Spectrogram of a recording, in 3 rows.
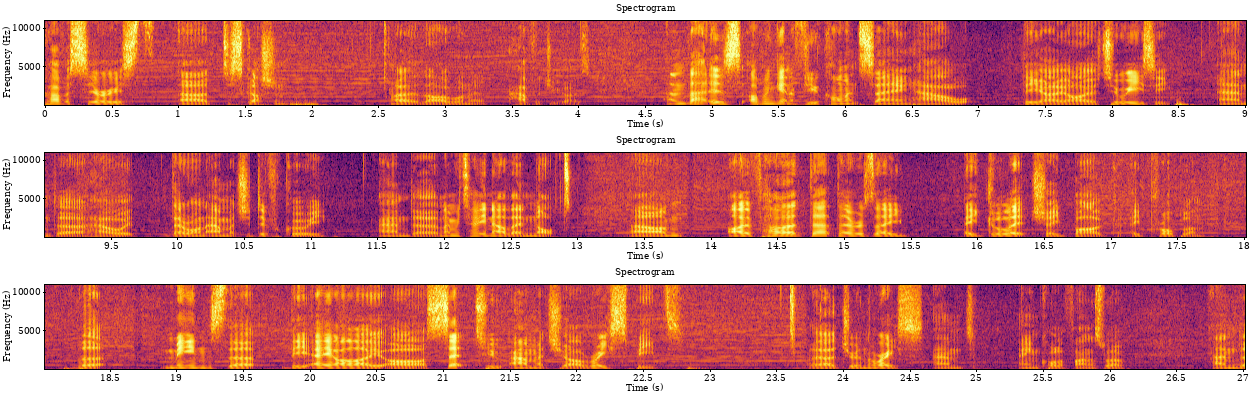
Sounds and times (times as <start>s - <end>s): Speech: 0.0s - 2.0s, 2.6s - 23.0s, 23.6s - 26.2s, 26.8s - 27.0s.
